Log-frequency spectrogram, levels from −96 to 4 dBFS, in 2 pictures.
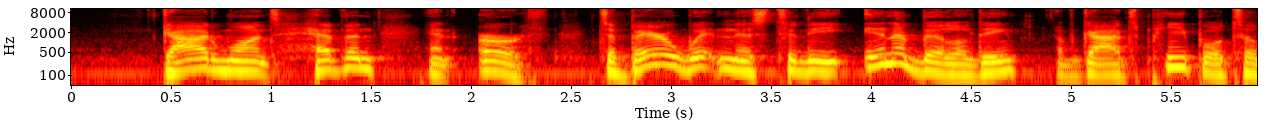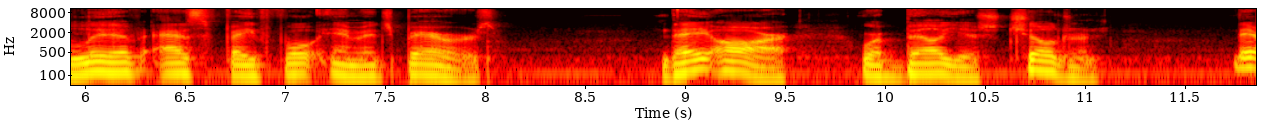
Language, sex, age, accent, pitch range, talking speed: English, male, 40-59, American, 110-140 Hz, 125 wpm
